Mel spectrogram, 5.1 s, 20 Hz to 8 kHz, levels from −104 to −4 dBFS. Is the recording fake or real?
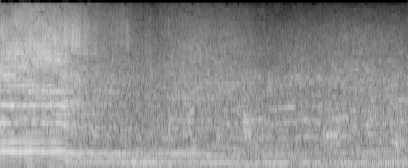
real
